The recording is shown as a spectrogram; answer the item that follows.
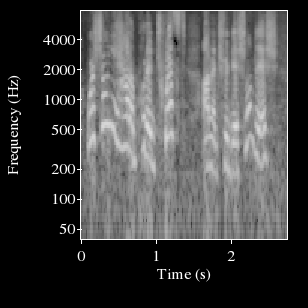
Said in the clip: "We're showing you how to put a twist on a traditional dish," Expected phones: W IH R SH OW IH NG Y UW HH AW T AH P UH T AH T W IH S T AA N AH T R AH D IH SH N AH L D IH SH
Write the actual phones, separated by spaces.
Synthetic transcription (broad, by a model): W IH R SH OW IH NG Y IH HH AW T AH P UH T AH T W IH S T N AH T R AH D IH SH N L D IH SH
